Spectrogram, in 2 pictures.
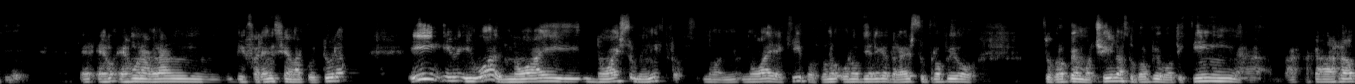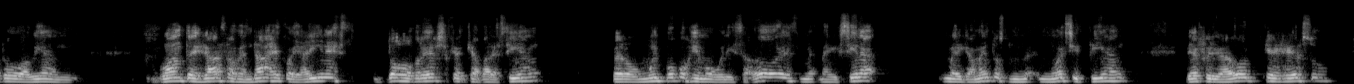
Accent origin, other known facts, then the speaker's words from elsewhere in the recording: Cuba; also born or lived in Spain / United States / Dominican Republic; now in Miami, United States; nací en Cuba, soy eh, cubano original y mi familia se fue de Cuba al a final de la época de los 70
